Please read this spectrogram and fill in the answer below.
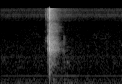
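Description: A single sharp snap of a cigar cutter clipping the cap off a cigar, about a second in.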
